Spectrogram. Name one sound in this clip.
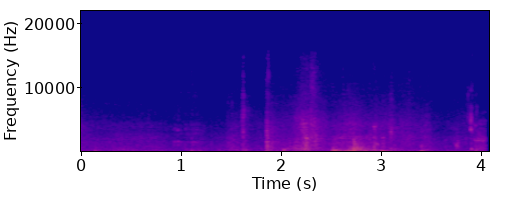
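A mouse scrabbles softly inside a plastic tube.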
